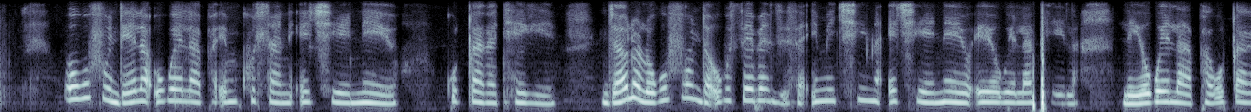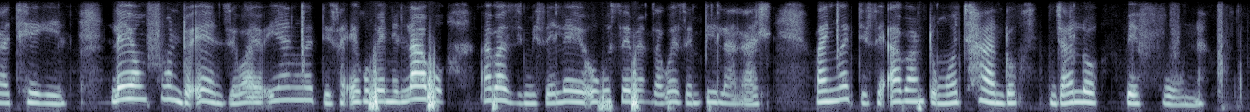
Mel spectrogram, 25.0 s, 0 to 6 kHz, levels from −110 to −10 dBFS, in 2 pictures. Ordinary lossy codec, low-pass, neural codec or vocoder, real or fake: Opus, 24 kbps; 5.4 kHz; none; real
